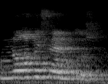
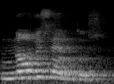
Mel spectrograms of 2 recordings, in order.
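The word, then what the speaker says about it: novecentos: Next is the number 900, 900, 9 को हम बोलेंगे novi, 100 को बोलेंगे centus, so novicentus. We have 900, Portuguese में novicentus, okay?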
